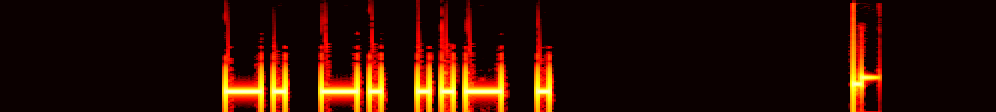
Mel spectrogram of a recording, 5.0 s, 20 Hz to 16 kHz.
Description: Morse code, heard as a keyed tone, about 20 wpm, 700 Hz. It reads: NNUE
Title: All Cut Numbers - 4-Digit 20wpm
